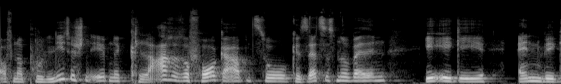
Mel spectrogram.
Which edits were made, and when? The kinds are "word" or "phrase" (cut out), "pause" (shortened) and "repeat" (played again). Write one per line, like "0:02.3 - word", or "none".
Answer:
none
